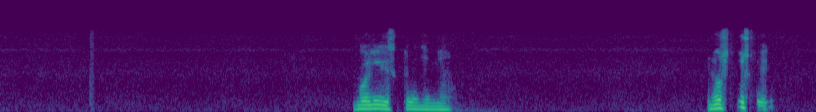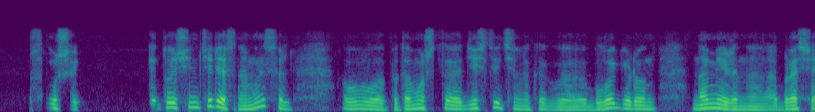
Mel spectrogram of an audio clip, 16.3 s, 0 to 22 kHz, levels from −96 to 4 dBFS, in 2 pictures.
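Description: AMR comfort noise fills the pauses at 0 to 0.89 s, 0.93 to 3.53 s, 3.97 to 4.03 s, 4.67 to 7.07 s, 7.33 to 7.37 s, 7.87 to 8.45 s, and 9.11 to 9.63 s, just before "это очень интересная мысль". In each gap the phone stopped sending speech frames, and the receiver synthesised a steady, smooth hiss in place of the real background. Unlike a noise gate, the gaps never fall to silence. The hiss switches against the clear wideband speech, whose quality fits AMR-WB at 12.65 kbit/s.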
